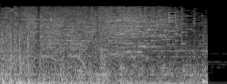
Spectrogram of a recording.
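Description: A glass railing shattering under pistol fire, a dense, continuous crash of breaking glass mixed with gunshots that cuts off abruptly at the end.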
